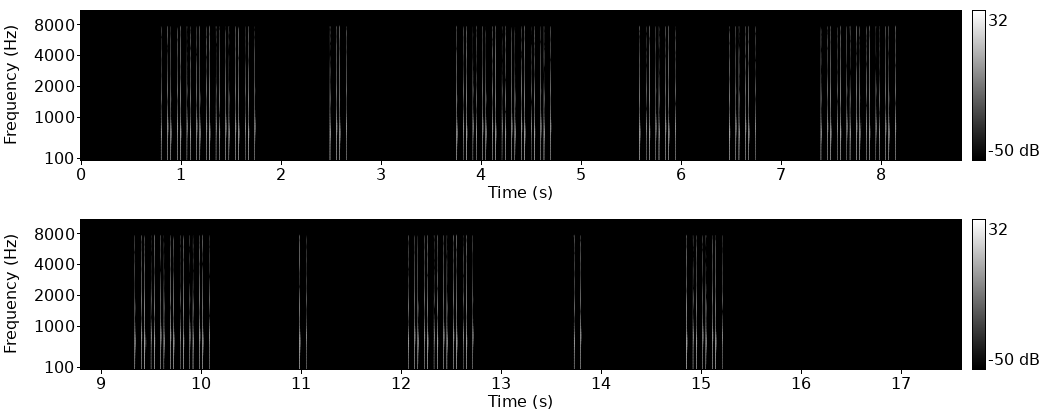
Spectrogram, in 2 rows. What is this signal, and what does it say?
Pulse dialling, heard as clicks on a phone line, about 10 pulses a second. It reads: 0 2 0 4 3 8 8 1 7 1 4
